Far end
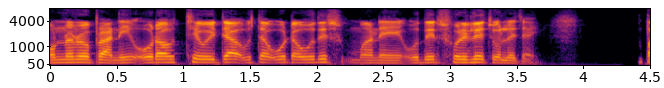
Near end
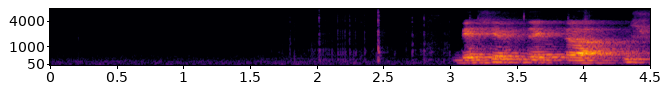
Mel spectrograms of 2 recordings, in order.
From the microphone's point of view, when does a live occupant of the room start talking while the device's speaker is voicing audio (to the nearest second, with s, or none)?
3 s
